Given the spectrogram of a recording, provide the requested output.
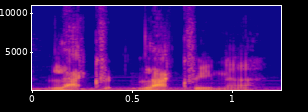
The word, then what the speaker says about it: Lacrima: Pronunciation guides is Lacrima. Lacrima. I'm just instinctively defaulting to Lacrima for some reason, but Lacrima.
